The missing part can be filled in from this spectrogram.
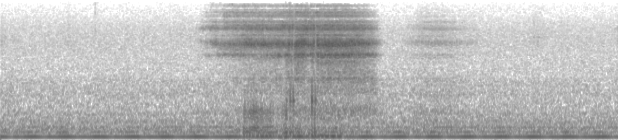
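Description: A single loud rasping snore over a steady low room hum.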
